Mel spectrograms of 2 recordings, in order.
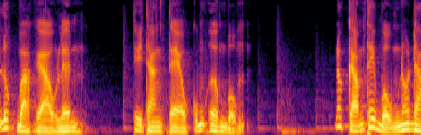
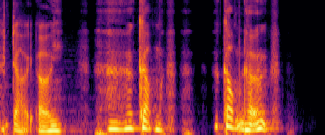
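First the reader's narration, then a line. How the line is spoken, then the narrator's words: Stammering cry. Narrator (Vietnamese): miệng lắp bắp mà kêu lên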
